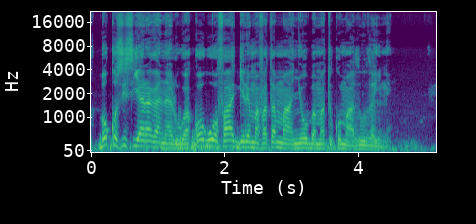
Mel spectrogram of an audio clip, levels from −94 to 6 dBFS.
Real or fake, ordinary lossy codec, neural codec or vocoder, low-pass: fake; none; vocoder, 44.1 kHz, 128 mel bands every 256 samples, BigVGAN v2; none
